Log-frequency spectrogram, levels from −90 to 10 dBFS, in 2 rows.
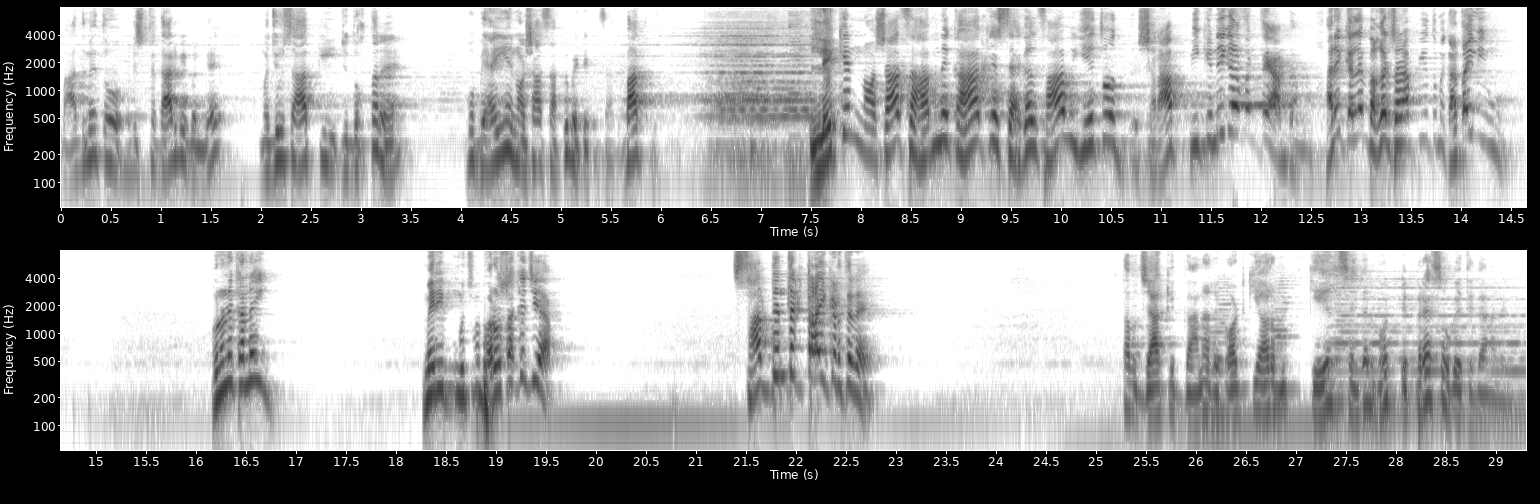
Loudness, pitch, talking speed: -24 LUFS, 180 Hz, 170 wpm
